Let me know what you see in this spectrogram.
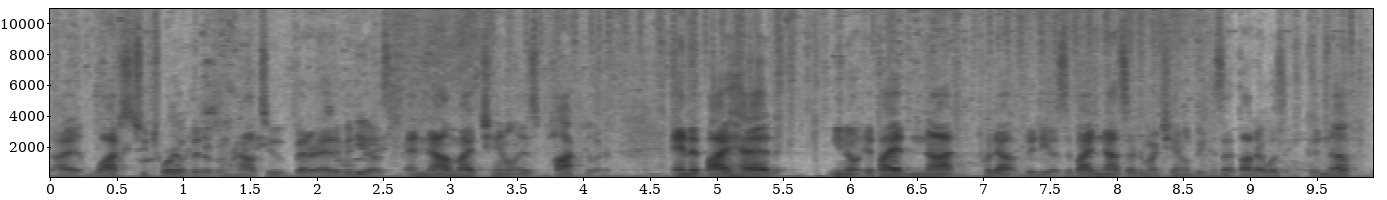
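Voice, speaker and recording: A man talking casually and earnestly in a Q&A gaming vlog, stressing his points with repeated, emphatic phrases. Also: mid-range voice. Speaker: YouTube gaming content creator. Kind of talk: casual Q&A vlog talk, reading questions and answering.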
